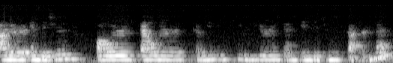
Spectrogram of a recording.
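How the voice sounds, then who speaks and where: A woman speaks in a strong Quebec accent at a fairly slow pace. Audible room echo surrounds her voice. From Quebec, near Quebec City. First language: French. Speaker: nursing instructor and health researcher. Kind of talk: presentation to town council. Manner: hesitant, many fillers.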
